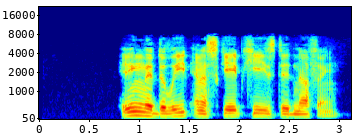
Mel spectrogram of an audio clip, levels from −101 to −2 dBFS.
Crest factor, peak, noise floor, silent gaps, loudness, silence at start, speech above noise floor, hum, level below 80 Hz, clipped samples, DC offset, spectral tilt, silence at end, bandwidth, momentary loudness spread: 18 dB; -4 dBFS; -85 dBFS; none; -21 LUFS; 0.8 s; 64 dB; none; -66 dBFS; under 0.1%; under 0.1%; -3.5 dB/octave; 0.2 s; 8 kHz; 8 LU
